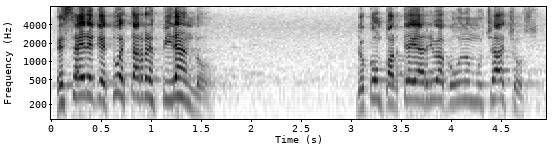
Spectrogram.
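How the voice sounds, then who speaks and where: High, bright-voiced preaching pastor. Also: male voice, lively intonation, moderate pace. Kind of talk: sermon.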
